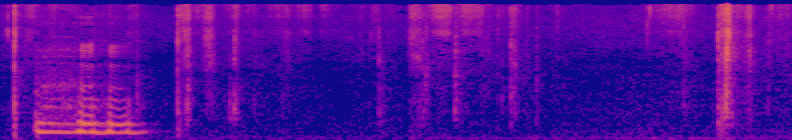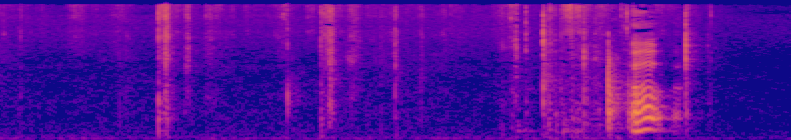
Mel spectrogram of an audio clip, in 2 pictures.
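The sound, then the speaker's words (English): Tea leaf oracle cards are drawn from a deck, with a few soft slides and snaps of card stock between brief bits of talk at the start and end. “one card just came out, but I think I'm going to go for three with these general cards”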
